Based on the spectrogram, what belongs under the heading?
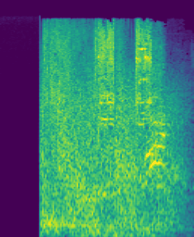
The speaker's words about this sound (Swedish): Och i en tunnel får Bond in ett skott.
